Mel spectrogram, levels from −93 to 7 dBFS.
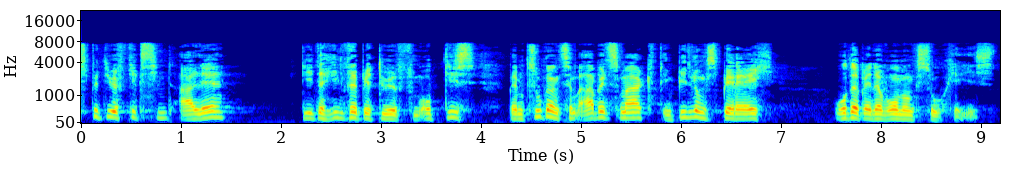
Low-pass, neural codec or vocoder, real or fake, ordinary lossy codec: none; codec, 16 kHz, 8 kbps, FreqCodec, larger model; fake; none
